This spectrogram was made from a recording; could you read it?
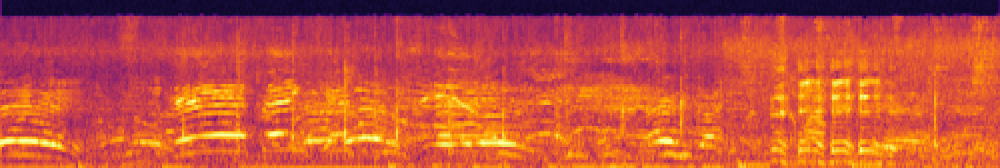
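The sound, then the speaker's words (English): A protest crowd cheers and calls out greetings to Winston Peters as he arrives at the protest site, many overlapping voices rising and falling in a steady, fairly loud hubbub with a few raised shouts standing out. “So it's just walking back to the press gallery, and I spotted Winston Peters and turned around and followed him, and now he's in the protest site getting lots of cheers and greetings.”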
